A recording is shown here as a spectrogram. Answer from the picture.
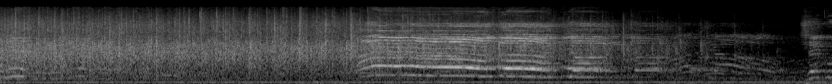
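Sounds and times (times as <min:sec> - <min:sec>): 
crowd clapping: 0:00.0 - 0:08.0
loud voices chanting or singing: 0:03.6 - 0:07.8.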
